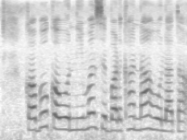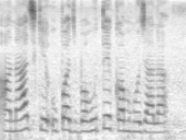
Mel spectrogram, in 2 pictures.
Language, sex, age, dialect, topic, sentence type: Bhojpuri, female, 18-24, Southern / Standard, agriculture, statement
